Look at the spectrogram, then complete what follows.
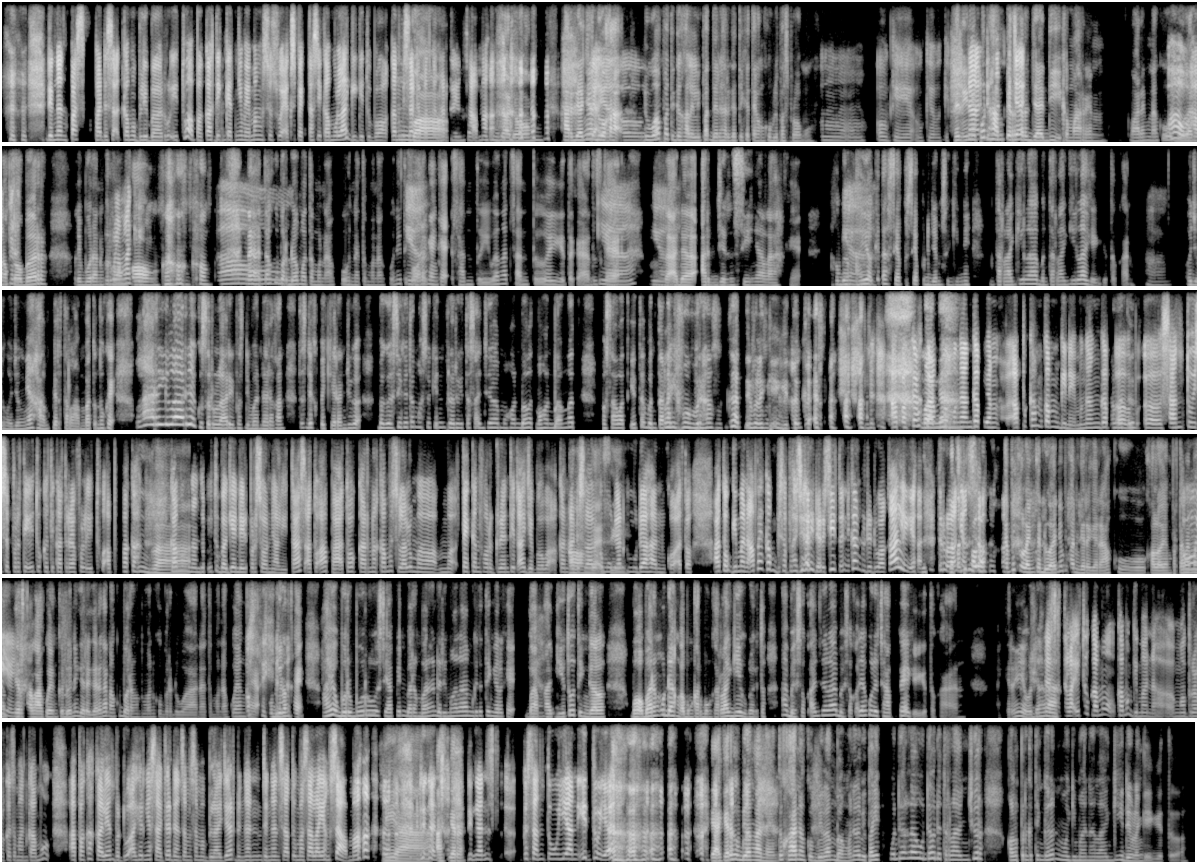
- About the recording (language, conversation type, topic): Indonesian, podcast, Bisakah kamu menceritakan pengalaman perjalanan yang akhirnya berakhir berbeda dari yang kamu harapkan?
- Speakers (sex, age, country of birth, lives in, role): female, 30-34, Indonesia, Indonesia, guest; female, 45-49, Indonesia, United States, host
- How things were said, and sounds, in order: chuckle; chuckle; tapping; laughing while speaking: "ke Hong Kong"; drawn out: "Wow"; other background noise; chuckle; laughing while speaking: "mau berangkat"; chuckle; laughing while speaking: "Mana"; in English: "travel"; in English: "taken for granted"; laughing while speaking: "pelajari dari situ"; laughing while speaking: "terulang yang sama?"; chuckle; in English: "pure"; laughing while speaking: "Oh iya"; chuckle; laughing while speaking: "Dengan"; chuckle; laugh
